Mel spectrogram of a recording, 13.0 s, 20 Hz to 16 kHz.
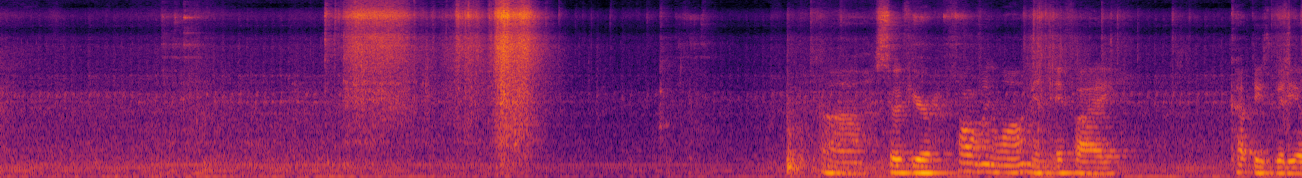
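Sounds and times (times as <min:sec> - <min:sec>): wax paper tearing: 0:03.3 - 0:05.7.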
